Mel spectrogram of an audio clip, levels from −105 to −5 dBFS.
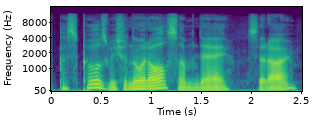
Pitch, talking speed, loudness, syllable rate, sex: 105 Hz, 260 wpm, -18 LUFS, 6.0 syllables/s, male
